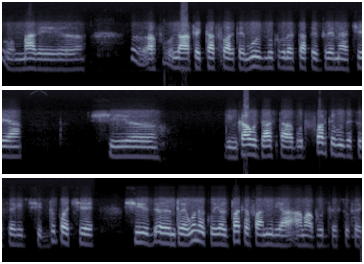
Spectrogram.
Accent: Balș, Olt County, Romania; born there; M-am născut în Balș, un oraș mic din Oltenia, de lângă Craiova, în 1950, într-o familie de oameni foși bogați

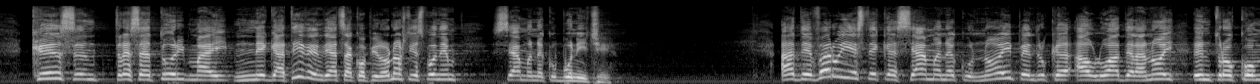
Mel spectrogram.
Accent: Burzuc, Bihor County, Romania; Eu m-am născut și am crescut la Burzuc. Cei mai mulți n-ați auzit de localitatea aceasta. E în județul Bihor, e un sat mărunt și m-am născut la marginea satului, aproape de păduri.

